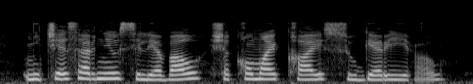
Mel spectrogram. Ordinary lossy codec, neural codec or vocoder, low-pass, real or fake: Opus, 64 kbps; codec, 16 kHz, 16 kbps, FunCodec, trained on Chinese and English, 50 frames a second; 7.2 kHz; fake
